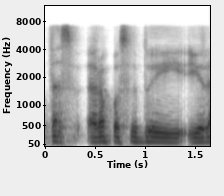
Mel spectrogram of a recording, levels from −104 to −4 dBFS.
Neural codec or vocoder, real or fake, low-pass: codec, 16 kHz, about 1 kbps, DyCAST, with the encoder's durations; fake; 7.2 kHz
